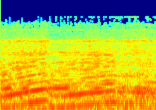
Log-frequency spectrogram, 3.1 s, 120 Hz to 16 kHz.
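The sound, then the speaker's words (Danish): An Audi R8's naturally aspirated V10 revs hard on a mountain road in the Dolomites. The engine roar is loud, steady and continuous, with a strong harmonic drone and no voices. “som I nok kan høre, så er det her en sugemotor. Det er en suge V10.”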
